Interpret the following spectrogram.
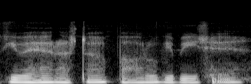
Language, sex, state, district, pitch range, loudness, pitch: Hindi, male, Arunachal Pradesh, Papum Pare, 95-105 Hz, -14 LUFS, 100 Hz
